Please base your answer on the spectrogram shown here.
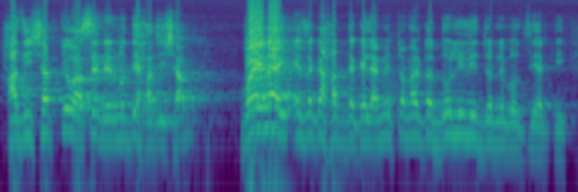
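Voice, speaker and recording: A male preacher gives a humorous sermon, teasing his listeners with rhetorical questions and sometimes rising to a shout. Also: high-pitched, quick pace, long reverb tail.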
